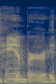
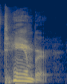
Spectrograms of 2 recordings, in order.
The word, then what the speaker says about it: timbre: My music theory teacher one time was like, hey, don't say timbre because you're going to sound like an idiot. And I forgot how to say it. I thought it was timbre. No, I was like, oh yeah, idiots say timbre. – It's timbre. – It's timbre. It is timbre. Yeah, T-I-M-B-R-E spells timbre.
